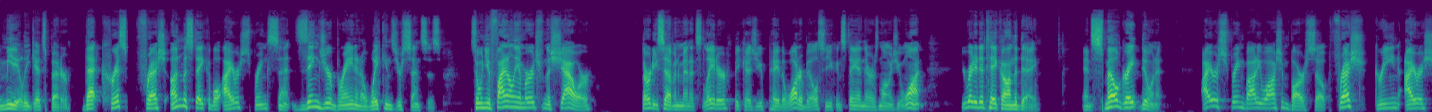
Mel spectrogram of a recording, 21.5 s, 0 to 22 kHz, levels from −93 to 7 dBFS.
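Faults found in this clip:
No faults found in review.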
